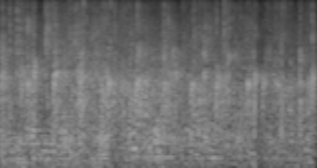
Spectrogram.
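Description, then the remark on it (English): A crowd at an art event claps steadily for the artist of the night, Mr. Zhou Hao, a dense, even wash of applause at a constant loud level throughout, with no voices rising above it. “So let's give applause to Mr.”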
